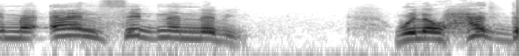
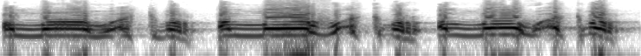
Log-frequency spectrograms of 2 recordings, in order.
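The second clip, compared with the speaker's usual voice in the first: loud, higher, ringing Allahu akbar; joyful takbir; 5 semitones higher, 9 dB louder than usual. Retold or imitated. Preacher showing how the Prophet rejoiced, ringing takbir. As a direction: shout it out with joy. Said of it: "وكأن النبي فرح".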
